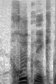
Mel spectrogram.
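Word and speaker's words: Rudnik: Also ich muss sagen, die Barbara Rudnick ist mir da fast, Rudig. Spinni? – Musst auf ihn scrollen. – Ja. Rudnick, habe ich schon richtig gesagt, ja.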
